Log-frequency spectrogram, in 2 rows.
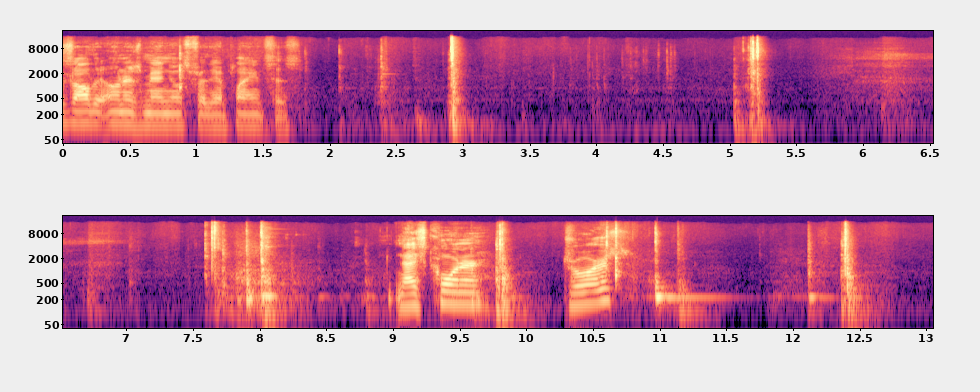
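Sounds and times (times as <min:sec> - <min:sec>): cabinet door closing with click: 0:12.2 - 0:12.6.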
